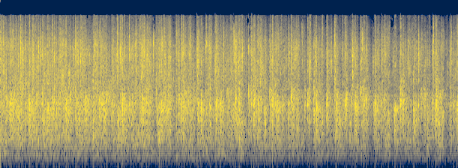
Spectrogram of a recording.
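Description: Audience applauding, a dense patter of many hands clapping that thins out toward the end into more separate claps.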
